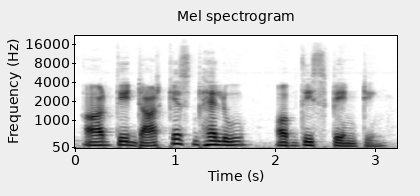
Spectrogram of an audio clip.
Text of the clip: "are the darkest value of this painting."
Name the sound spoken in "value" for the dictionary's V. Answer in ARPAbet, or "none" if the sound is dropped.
B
